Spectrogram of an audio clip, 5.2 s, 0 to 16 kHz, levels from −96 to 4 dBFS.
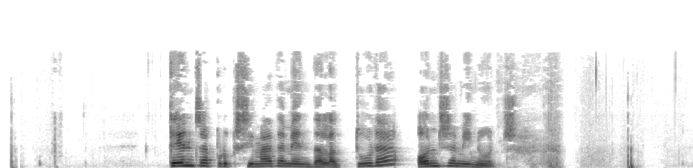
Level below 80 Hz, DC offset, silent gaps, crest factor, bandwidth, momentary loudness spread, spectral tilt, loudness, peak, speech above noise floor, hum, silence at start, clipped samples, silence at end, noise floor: -72 dBFS; under 0.1%; none; 22 dB; 11.5 kHz; 20 LU; -4.5 dB/octave; -23 LUFS; -4 dBFS; 52 dB; none; 1.3 s; under 0.1%; 1 s; -76 dBFS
